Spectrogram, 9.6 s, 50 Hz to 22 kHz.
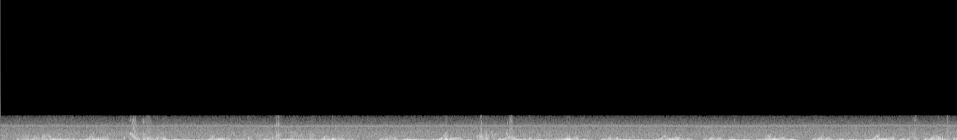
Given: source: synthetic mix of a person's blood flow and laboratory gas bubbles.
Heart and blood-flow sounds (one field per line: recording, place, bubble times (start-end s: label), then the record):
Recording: Doppler ultrasound of blood flow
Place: precordium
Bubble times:
0.15-0.37 s: bubbles
0.40-0.79 s: bubbles
1.21-1.69 s: bubbles
2.31-3.17 s: bubbles
4.73-4.98 s: bubbles
5.04-5.17 s: bubbles
5.21-5.59 s: bubbles
9.04-9.23 s: bubbles
9.32-9.58 s: bubbles
From the record:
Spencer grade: 3 (all of the cardiac periods contain showers or single bubble signals, but not dominating or overriding the cardiac motion signals)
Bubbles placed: only in the low amplitude regions of the cardiac cycle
